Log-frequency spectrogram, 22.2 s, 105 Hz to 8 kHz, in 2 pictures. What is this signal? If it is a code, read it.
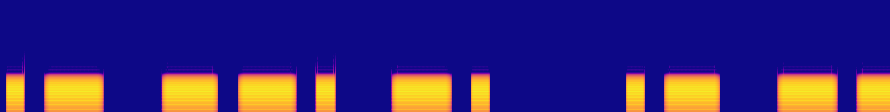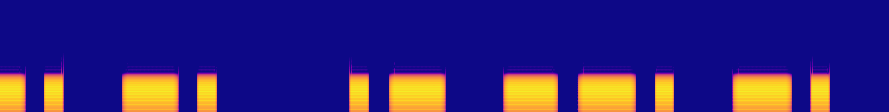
Morse code, heard as a keyed tone, about 5 wpm, 250 Hz. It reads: AGN AGN AGN
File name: morse / morse-training-05WPM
